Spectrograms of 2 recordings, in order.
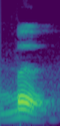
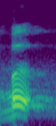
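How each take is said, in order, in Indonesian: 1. Suku katanya berakhir terbuka, tanpa hentian di tenggorokan. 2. Suku katanya berakhir dengan hentian di tenggorokan. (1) "Dia B E sahaja, ba sahaja" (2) "Bukan ba. Macam ada sekatan di belakang tu tak mau"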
